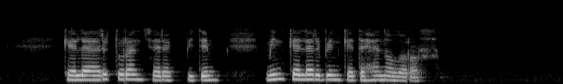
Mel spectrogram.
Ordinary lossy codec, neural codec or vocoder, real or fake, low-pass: Opus, 64 kbps; none; real; 5.4 kHz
